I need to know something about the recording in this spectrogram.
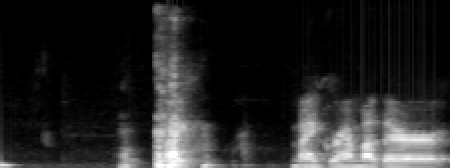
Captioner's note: coughing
